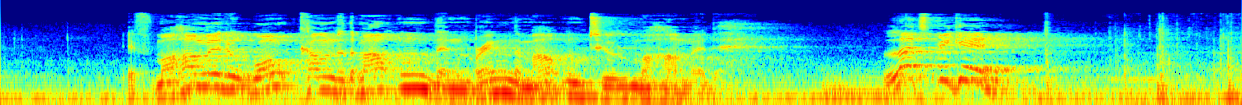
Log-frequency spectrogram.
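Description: A man preaches with animation, his voice rising and falling.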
